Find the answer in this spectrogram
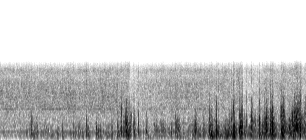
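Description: Wind buffeting the microphone in irregular low thumps, gusting harder in the second half.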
